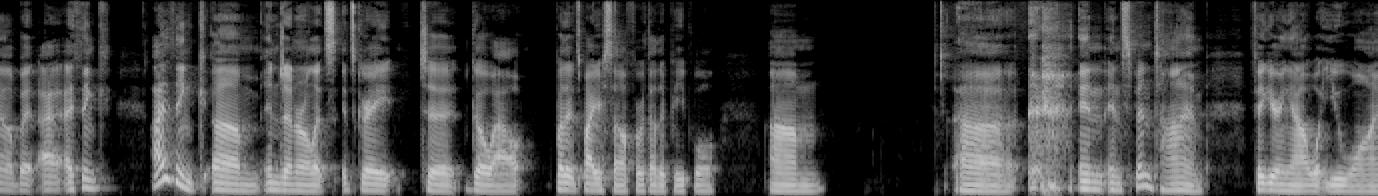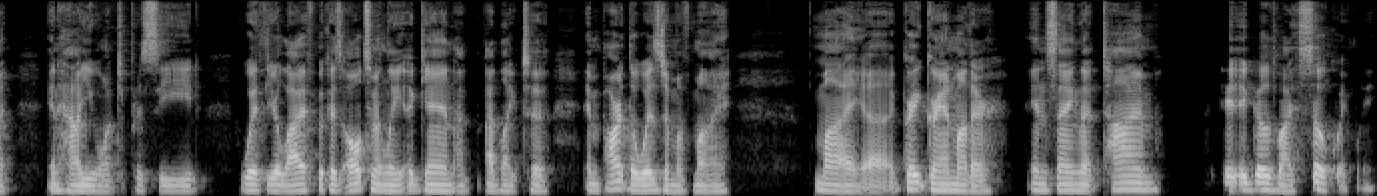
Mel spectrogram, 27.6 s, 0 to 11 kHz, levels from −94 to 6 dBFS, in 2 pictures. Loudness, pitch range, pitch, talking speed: -20 LUFS, 95-110 Hz, 100 Hz, 150 wpm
